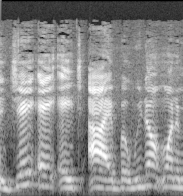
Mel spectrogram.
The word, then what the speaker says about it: Jahi: So I'm 14, and my name is pronounced Jahi.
